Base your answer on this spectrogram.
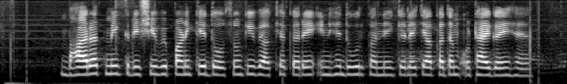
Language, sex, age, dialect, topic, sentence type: Hindi, female, 25-30, Hindustani Malvi Khadi Boli, agriculture, question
